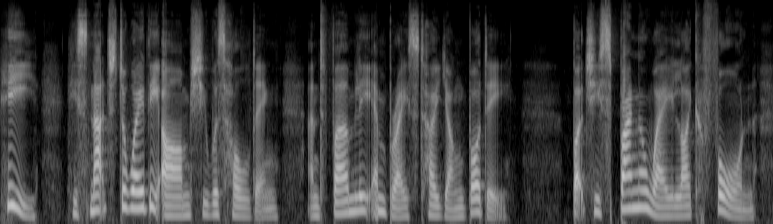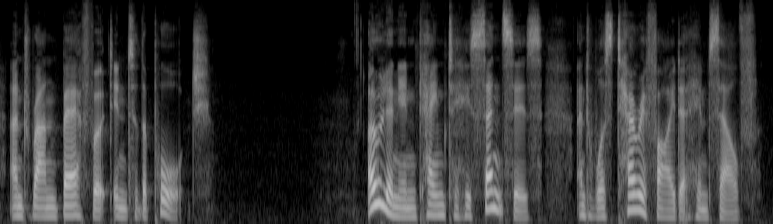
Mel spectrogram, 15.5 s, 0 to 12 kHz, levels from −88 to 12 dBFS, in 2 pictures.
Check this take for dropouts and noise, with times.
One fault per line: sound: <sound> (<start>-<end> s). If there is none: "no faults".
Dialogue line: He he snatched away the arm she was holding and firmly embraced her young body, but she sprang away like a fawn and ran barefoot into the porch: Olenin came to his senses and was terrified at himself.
no faults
